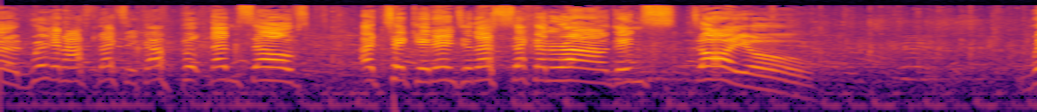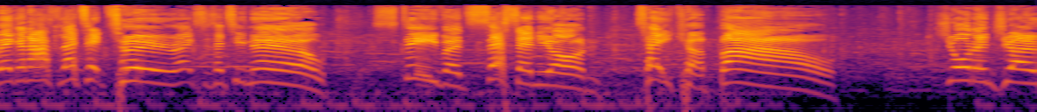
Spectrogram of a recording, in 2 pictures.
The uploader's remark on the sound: Live commentary. XpressionFM Sport commentary.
